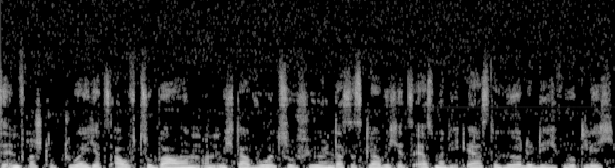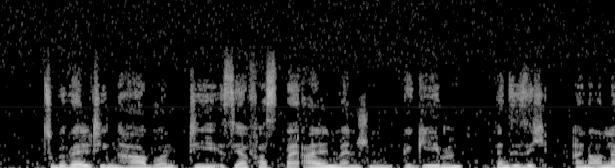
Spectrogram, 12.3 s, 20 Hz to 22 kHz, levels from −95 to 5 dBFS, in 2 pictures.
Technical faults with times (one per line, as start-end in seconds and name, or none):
0.00-12.30 overdone noise removal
